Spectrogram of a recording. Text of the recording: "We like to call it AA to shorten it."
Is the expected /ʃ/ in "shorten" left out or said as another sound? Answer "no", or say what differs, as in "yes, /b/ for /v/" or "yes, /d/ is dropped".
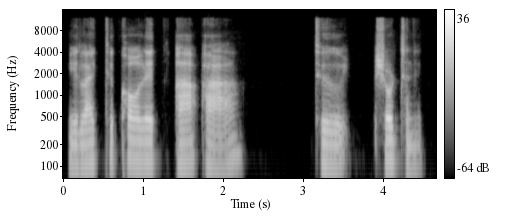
no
